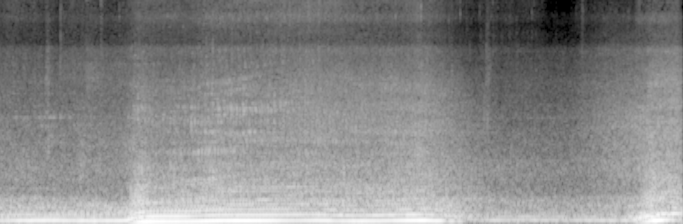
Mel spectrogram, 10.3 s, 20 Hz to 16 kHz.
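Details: 1982 Ford Granada 2-door with two significant exhaust leaks, rotted flange ahead of the muffler, choke on: loud, raw, deep bassy rumble pulsing about four times a second, swelling with revs.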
